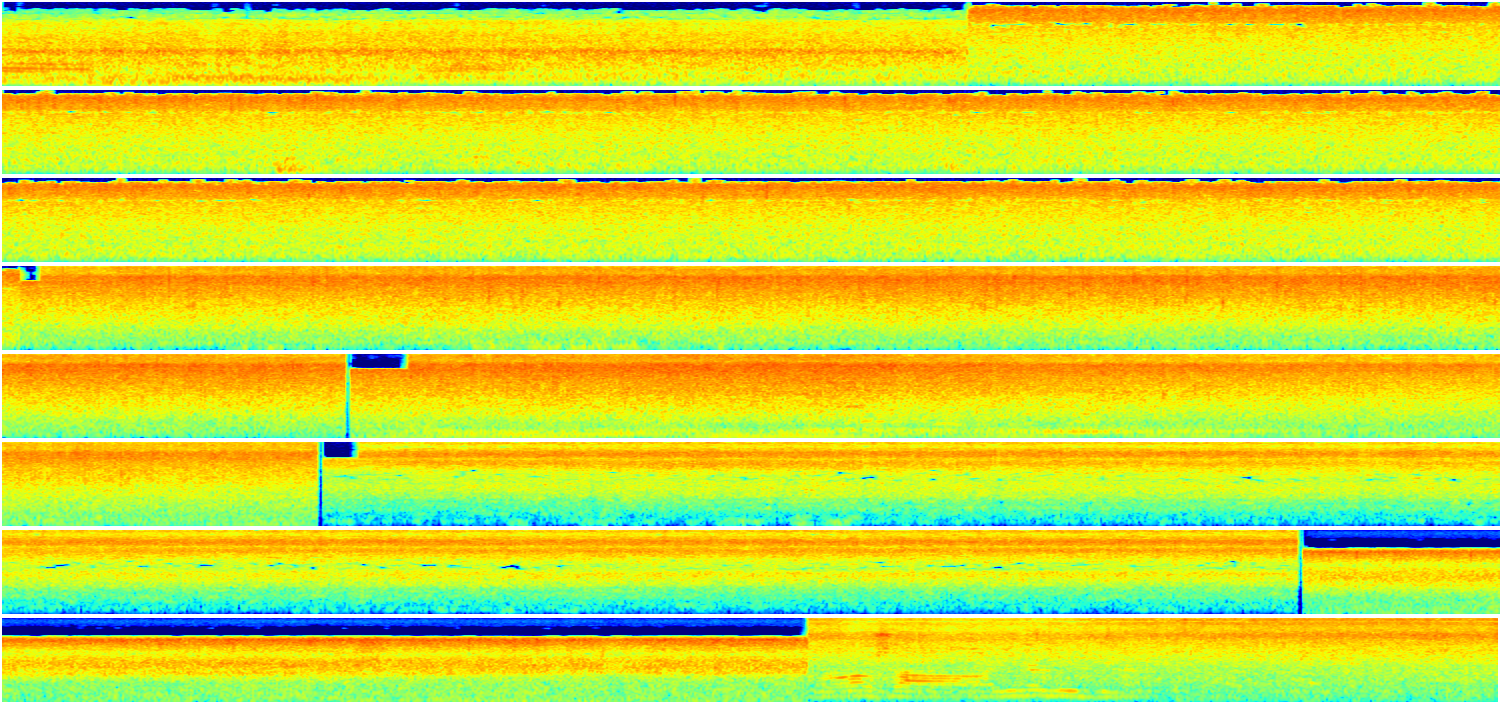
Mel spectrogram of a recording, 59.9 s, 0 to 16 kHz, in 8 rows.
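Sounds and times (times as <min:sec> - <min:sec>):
floodwater rushing down street: 0:00.0 - 0:59.9
torrential rain: 0:00.0 - 0:59.9
sharp thump: 0:08.8 - 0:09.2.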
